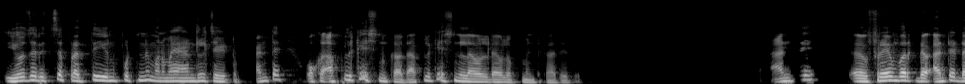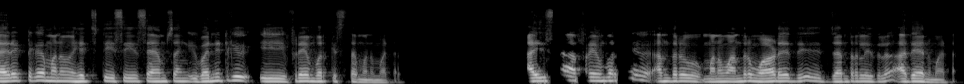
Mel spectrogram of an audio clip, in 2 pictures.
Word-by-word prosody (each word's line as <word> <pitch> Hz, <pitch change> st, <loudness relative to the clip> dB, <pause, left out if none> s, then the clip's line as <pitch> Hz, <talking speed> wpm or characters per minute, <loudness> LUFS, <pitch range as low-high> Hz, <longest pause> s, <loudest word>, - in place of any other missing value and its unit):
User 175 Hz, +4 st, +2 dB
ఇచ్చే 170 Hz, +7 st, -3 dB
ప్రతి 160 Hz, +4 st, +1 dB
ఇన్పుట్‌ని 190 Hz, +3 st, -2 dB
మనము 150 Hz, -1 st, 0 dB
హ్యాండిల్ 150 Hz, +1 st, +1 dB
చేయటం. 135 Hz, -2 st, -2 dB, 0.2 s
అంటే 165 Hz, +8 st, -3 dB, 0.3 s
ఒక 130 Hz, -, -10 dB
అప్లికేషన్ 170 Hz, -2 st, -3 dB
కాదు. 105 Hz, -2 st, -2 dB
Application 160 Hz, -2 st, -2 dB
level 125 Hz, -1 st, +1 dB
development 105 Hz, -1 st, -5 dB
కాదిది. 95 Hz, -1 st, -11 dB, 2.1 s
అంటే 155 Hz, +9 st, -3 dB, 0.5 s
ఆ -, -, +5 dB, 0.2 s
ఫ్రేమ్‌వర్క్ 180 Hz, 0 st, +5 dB, 0.2 s
అంటే 150 Hz, +6 st, +1 dB
డైరెక్ట్‌గా 165 Hz, +5 st, +3 dB
మనం 155 Hz, -1 st, +1 dB
'హెచ్‌టిసి', 140 Hz, +1 st, -1 dB
'సామ్సంగ్' 140 Hz, 0 st, +1 dB
ఇవన్నిటికి 170 Hz, +7 st, +3 dB, 0.3 s
ఈ -, -, +4 dB, 0.2 s
ఫ్రేమ్ 150 Hz, -1 st, +3 dB
వర్క్ 140 Hz, 0 st, -4 dB
ఇస్తాం 120 Hz, -4 st, -6 dB
అన్నమాట. 95 Hz, -2 st, -7 dB, 1.4 s
అది 155 Hz, +1 st, +5 dB
ఇస్తే 160 Hz, -, -11 dB
ఆ -, -, +4 dB
ఫ్రేమ్వర్క్ 170 Hz, -1 st, 0 dB, 0.4 s
అందరు 150 Hz, +1 st, +2 dB, 0.2 s
మనం 130 Hz, +1 st, +1 dB
అందరం 155 Hz, +3 st, +2 dB
వాడేది 145 Hz, +2 st, +2 dB, 0.3 s
జనరల్ 135 Hz, +2 st, 0 dB
ఇదిలో 135 Hz, +6 st, -4 dB
అదే 140 Hz, +2 st, +2 dB
అన్నమాట. 105 Hz, -4 st, -5 dB
150 Hz, 125 wpm, -23 LUFS, 135-165 Hz, 2.1 s, ఆ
